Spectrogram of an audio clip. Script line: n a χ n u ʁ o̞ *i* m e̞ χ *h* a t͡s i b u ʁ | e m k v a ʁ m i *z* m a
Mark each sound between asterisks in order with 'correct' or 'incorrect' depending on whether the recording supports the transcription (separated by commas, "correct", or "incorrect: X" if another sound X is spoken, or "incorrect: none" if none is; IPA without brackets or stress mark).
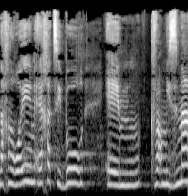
correct, correct, correct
